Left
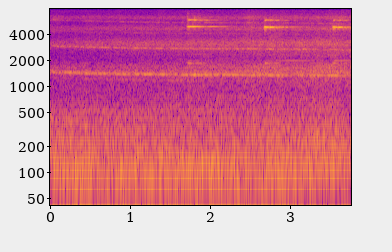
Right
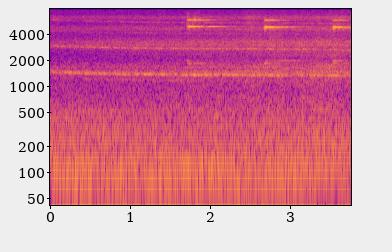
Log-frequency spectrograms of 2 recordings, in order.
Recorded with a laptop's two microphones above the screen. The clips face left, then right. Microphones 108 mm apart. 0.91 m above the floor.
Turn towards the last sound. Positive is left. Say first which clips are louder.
# even
turn(degrees=-70)  # may be behind; listen again after turning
